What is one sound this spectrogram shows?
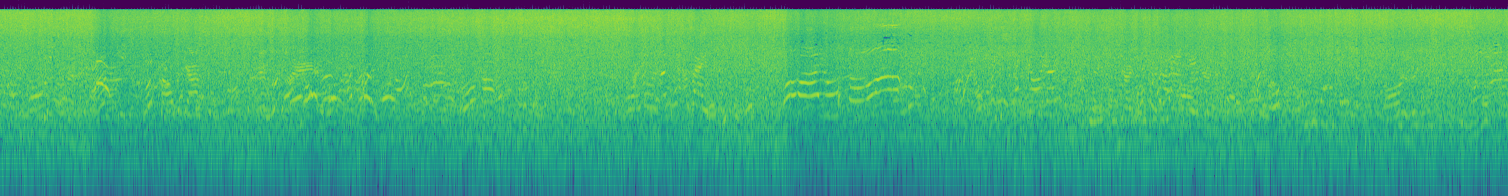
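A crowd of children and adults chatter and shout nearby.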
